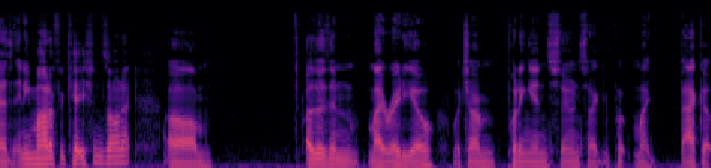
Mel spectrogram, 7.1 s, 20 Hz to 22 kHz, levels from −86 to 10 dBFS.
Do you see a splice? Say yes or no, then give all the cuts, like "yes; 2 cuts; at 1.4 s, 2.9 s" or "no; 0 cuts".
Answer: no; 0 cuts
